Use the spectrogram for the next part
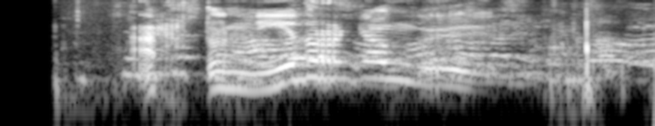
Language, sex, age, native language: Icelandic, male, 11, Icelandic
